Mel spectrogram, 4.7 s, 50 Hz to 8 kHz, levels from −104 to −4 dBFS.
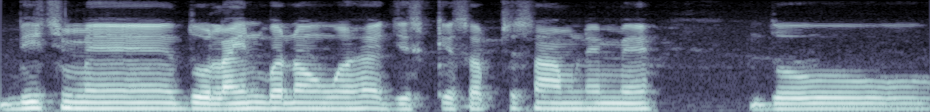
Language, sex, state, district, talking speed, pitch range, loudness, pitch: Hindi, male, Chhattisgarh, Korba, 170 wpm, 145-155 Hz, -17 LUFS, 150 Hz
